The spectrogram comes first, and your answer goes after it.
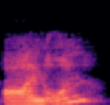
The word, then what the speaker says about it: ion: now my Australian accent there's two different words here ion like iron like the metal and then ion like Electro electricity okay so we got iron if I was American I'd say it like that and ion iron and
